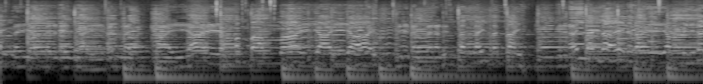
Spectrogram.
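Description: Klezmer band playing a Hanukkah medley: a wavering, ornamented melody over a steady beat in the bass.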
